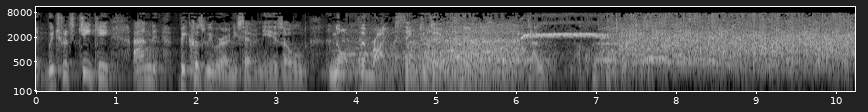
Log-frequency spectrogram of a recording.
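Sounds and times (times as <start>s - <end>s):
speech: 0.0s - 7.7s
laughter: 3.7s - 7.9s
crowd applauding: 5.5s - 10.2s
whistle blast blown to end a round: 6.0s - 7.2s.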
